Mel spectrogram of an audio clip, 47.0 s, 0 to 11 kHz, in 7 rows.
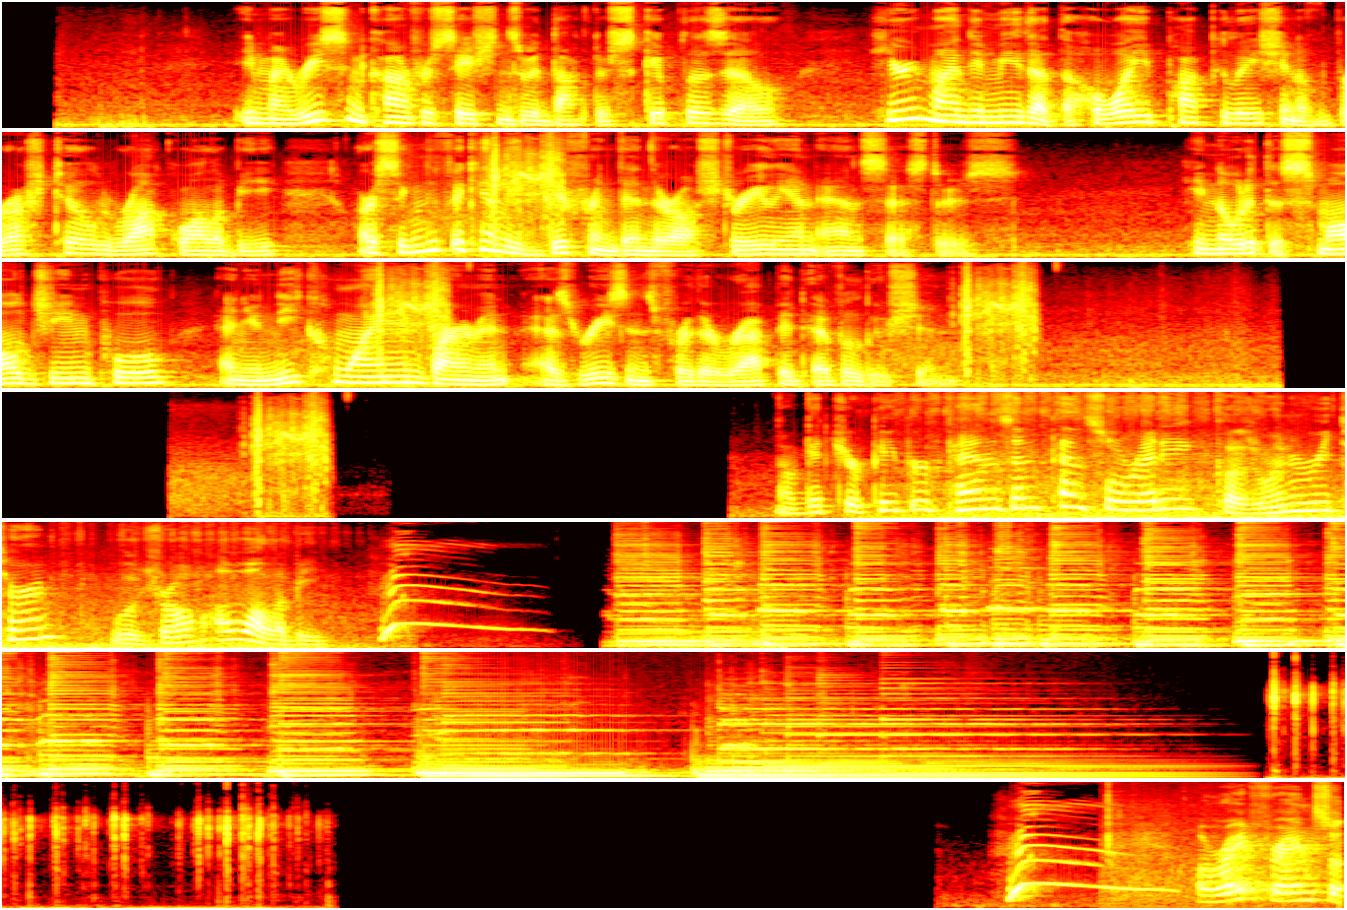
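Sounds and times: camera shutter click: 9.2 - 9.6, 15.3 - 15.7, 18.2 - 18.7, 21.4 - 21.8
plucked guitar chord: 33.3 - 39.4
keyboard typing clicks: 40.0 - 41.9.

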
